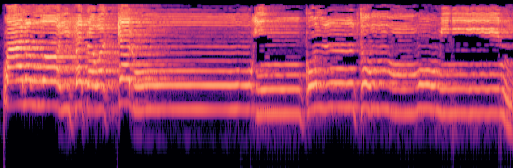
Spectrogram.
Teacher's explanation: قالون بتوسط المنفصل وصلة ميم الجمع ولم يندرج معه أحد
